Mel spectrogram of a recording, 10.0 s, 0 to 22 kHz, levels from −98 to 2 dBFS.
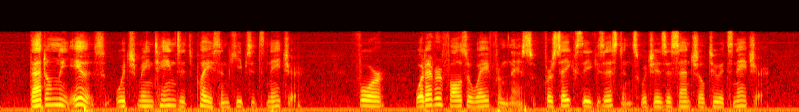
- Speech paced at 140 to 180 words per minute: Yes, average, 150 wpm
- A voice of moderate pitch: Yes, medium, 150 Hz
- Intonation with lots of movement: No, narrow, 2.5 semitones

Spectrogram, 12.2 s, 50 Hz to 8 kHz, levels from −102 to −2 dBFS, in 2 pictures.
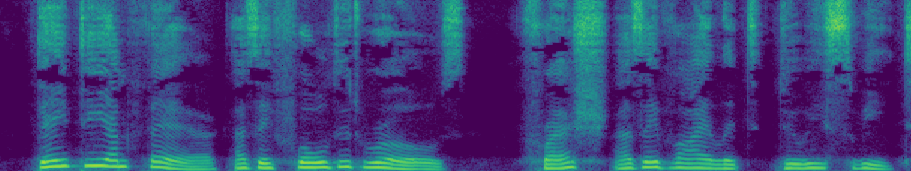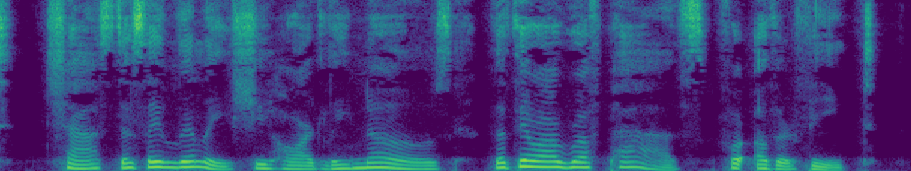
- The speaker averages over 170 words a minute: No, average, 140 wpm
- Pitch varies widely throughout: Yes, wide, 5.9 semitones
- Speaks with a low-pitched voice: No, high, 205 Hz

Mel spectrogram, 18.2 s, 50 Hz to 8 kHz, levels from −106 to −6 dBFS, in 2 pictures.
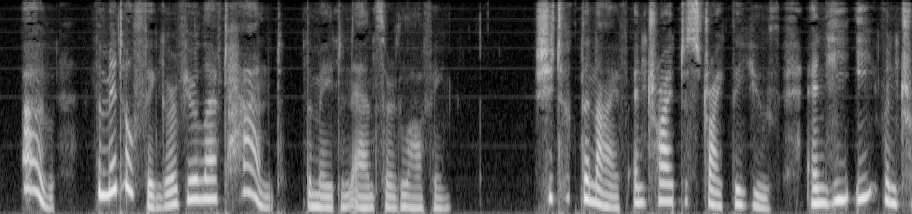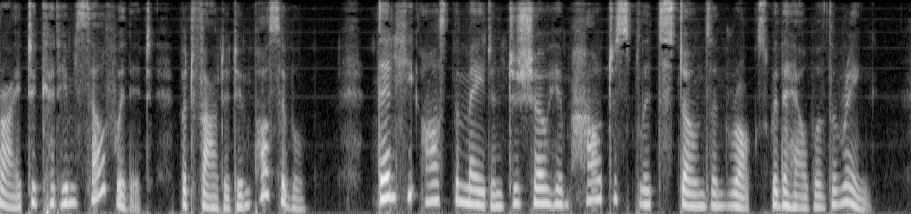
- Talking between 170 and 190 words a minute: Yes, average, 180 wpm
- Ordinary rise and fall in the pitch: No, wide, 7.5 semitones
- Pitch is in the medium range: No, high, 195 Hz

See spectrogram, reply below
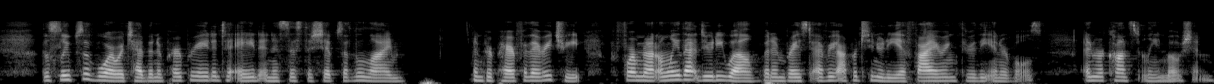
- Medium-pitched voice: Yes, medium, 170 Hz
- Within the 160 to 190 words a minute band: No, fast, 205 wpm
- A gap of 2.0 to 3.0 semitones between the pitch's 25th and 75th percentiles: Yes, average, 2.7 semitones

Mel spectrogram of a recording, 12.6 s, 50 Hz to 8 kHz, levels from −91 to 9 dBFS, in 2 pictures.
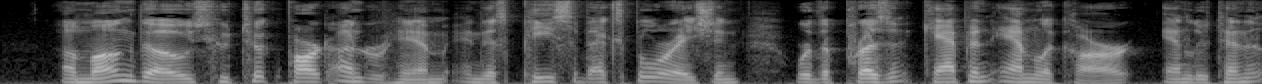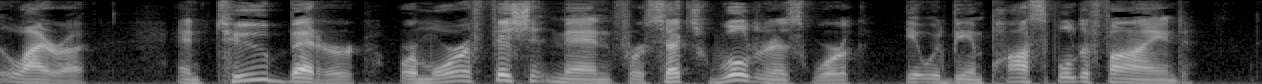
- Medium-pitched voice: No, low, 125 Hz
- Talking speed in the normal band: Yes, average, 175 wpm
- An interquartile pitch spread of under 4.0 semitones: No, average, 4.3 semitones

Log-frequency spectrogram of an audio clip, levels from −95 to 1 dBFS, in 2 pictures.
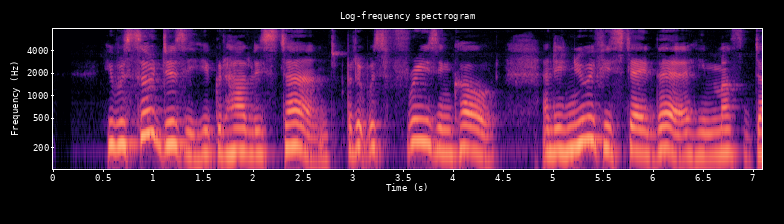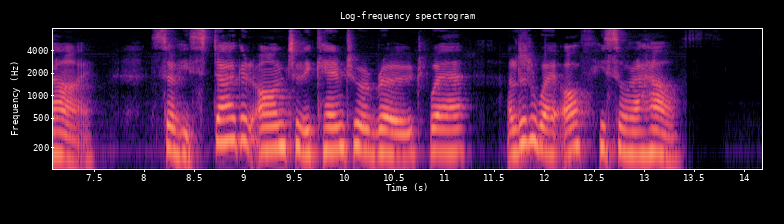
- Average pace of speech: Yes, average, 180 wpm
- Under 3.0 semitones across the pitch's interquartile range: No, average, 3.4 semitones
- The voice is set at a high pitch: No, medium, 180 Hz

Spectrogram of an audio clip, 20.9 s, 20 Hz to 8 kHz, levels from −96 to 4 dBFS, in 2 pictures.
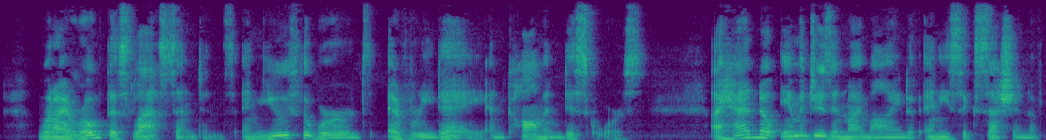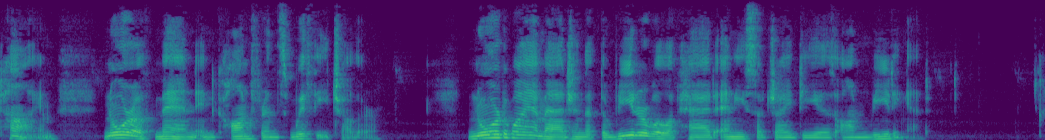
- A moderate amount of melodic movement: Yes, average, 3.9 semitones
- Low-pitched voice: Yes, low, 115 Hz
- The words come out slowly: No, average, 145 wpm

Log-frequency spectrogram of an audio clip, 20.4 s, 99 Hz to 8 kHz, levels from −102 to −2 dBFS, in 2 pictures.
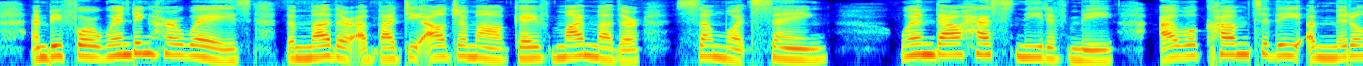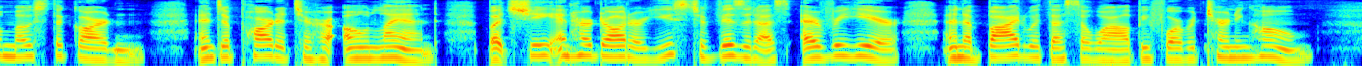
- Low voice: No, medium, 180 Hz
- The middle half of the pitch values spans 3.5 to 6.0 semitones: No, average, 3.1 semitones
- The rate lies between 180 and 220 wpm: No, average, 165 wpm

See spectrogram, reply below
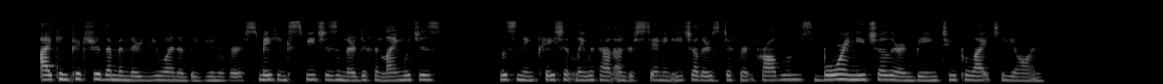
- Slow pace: No, average, 170 wpm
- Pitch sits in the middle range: No, high, 200 Hz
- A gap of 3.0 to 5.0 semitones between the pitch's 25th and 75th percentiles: No, narrow, 2.5 semitones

